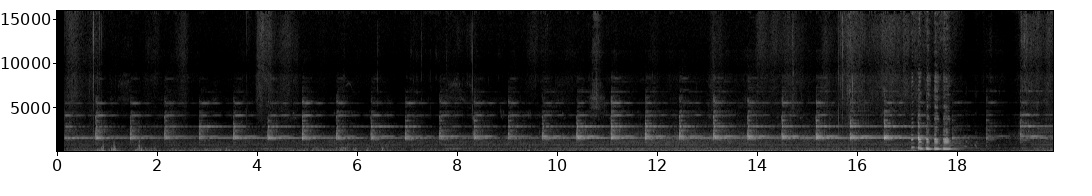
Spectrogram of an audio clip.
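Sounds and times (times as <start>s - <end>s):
railroad warning bell ringing: 0.1s - 19.9s
diesel train rumbling: 0.2s - 19.9s.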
